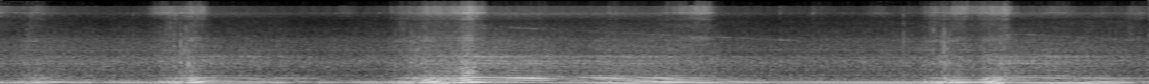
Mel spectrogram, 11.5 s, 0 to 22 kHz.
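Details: Honda Accord (10th gen) with new high-pressure direct-injection fuel pump, revved while checking actual fuel pressure tracks target; clean rev swells from idle and back smoothly with no knock or rattle; normal engine revving.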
